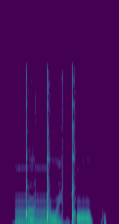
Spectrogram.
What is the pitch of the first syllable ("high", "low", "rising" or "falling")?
low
